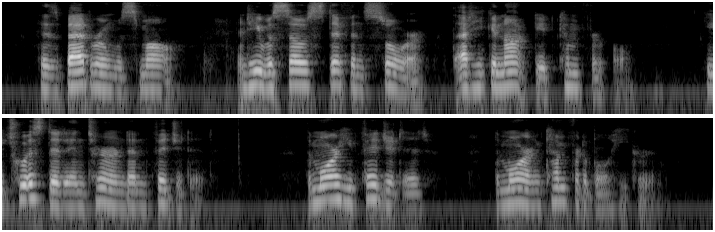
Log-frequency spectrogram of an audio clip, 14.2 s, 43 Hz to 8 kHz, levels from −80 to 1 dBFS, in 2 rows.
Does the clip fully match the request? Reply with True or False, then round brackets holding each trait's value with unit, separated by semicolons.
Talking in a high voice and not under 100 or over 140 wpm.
False (140 Hz; 135 wpm)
